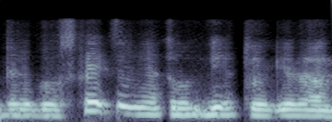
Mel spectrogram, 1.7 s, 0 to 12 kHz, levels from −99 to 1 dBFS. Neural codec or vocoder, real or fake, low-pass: codec, 16 kHz, 1 kbps, FreqCodec, smaller model; fake; 7.2 kHz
